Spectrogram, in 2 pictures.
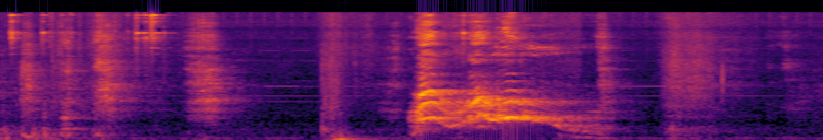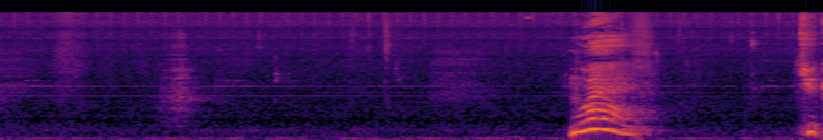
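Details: Miniature schnauzers, two dogs at home as their owner arrives, give a loud rough bark burst lasting over a second. Later comes a short rising whine with clear harmonics, plus scattered thumps and a person's voice.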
